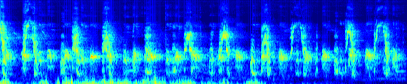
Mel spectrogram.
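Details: Female chukar partridge calling: a fast series of harsh, clucking notes, about two per second, overlapping and uneven, with a low rumble underneath for the first two and a half seconds.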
